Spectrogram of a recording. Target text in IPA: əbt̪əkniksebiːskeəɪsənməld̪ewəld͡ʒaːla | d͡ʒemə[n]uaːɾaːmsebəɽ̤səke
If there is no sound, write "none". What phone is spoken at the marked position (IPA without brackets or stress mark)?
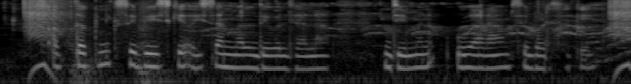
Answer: n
